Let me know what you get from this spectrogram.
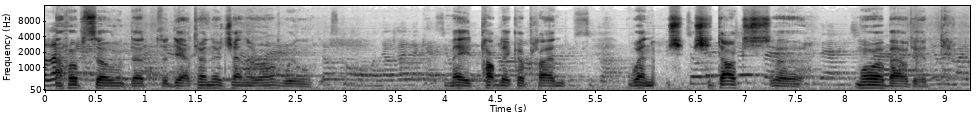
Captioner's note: speaking French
